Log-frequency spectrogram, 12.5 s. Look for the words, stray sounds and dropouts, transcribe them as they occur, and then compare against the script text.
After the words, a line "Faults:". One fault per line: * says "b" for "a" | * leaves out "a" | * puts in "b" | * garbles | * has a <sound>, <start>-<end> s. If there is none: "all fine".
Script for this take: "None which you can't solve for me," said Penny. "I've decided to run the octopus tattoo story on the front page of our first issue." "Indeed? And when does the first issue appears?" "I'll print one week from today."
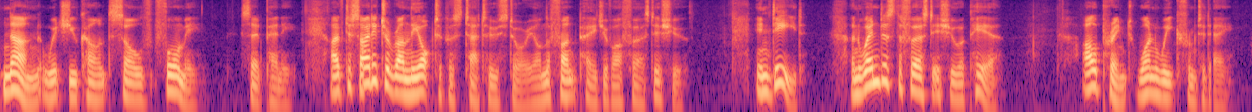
"None which you can't solve for me," said Penny. "I've decided to run the octopus tattoo story on the front page of our first issue." "Indeed? And when does the first issue appear?" "I'll print one week from today."
Faults:
* says "appear" for "appears"
* has a dropout, 12.1-12.1 s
